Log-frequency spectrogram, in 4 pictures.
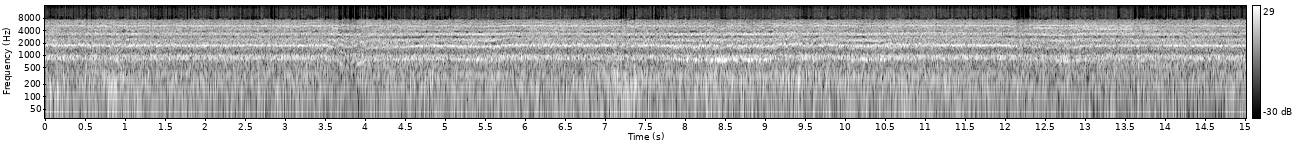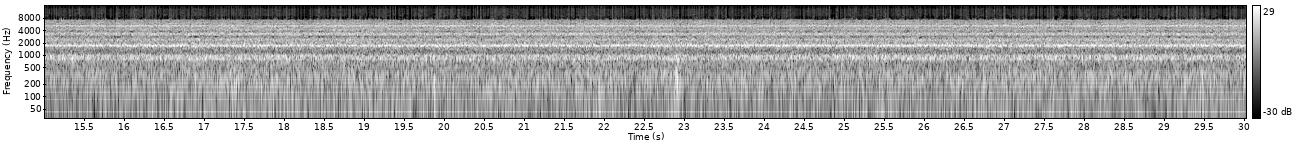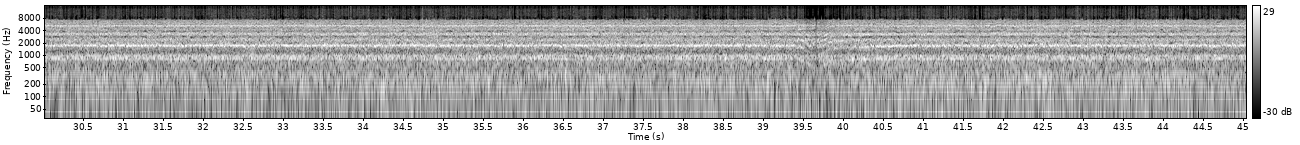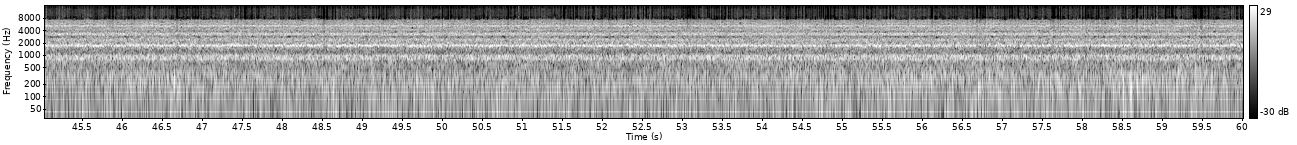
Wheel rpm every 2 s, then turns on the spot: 230, 210, 220, 230, 220, 230, 220, 230, 230, 230, 230, 230, 230, 240, 230, 230, 230, 230, 230, 220, 230, 240, 230, 230, 230, 230, 230, 230, 230, 230.
none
